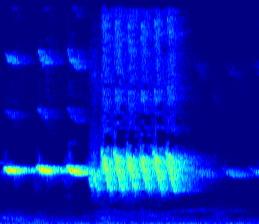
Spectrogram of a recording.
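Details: Bigodinho americano (Lined seedeater) from São Luís, Maranhão, Brazil, giving sharp repeated whistled notes that run straight into a dense, rattling buzzy trill, then a thin trailing whistle.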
